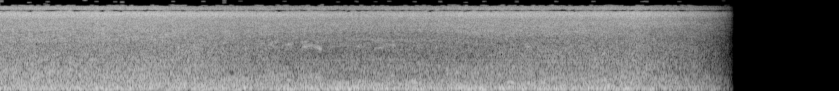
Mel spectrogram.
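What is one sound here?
Rushing water roars loudly and steadily close by.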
